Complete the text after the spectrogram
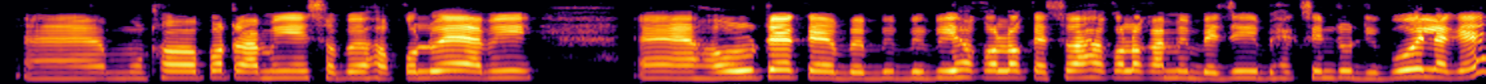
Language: Assamese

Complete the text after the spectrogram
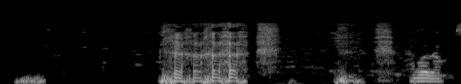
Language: Gujarati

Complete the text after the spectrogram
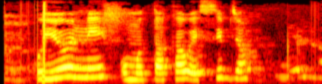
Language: Kinyarwanda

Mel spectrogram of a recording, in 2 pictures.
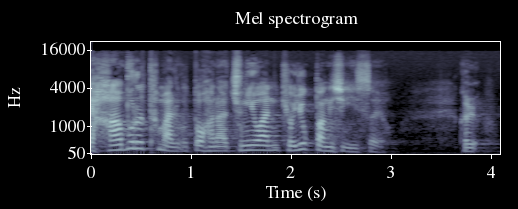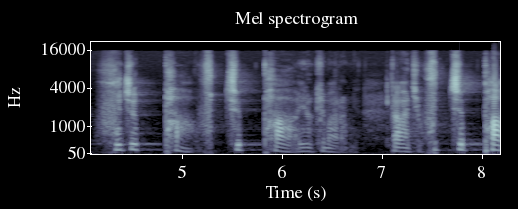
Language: Korean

